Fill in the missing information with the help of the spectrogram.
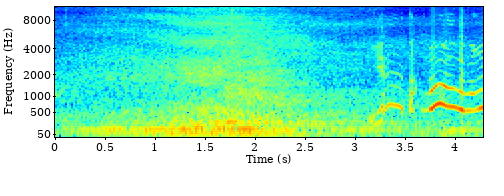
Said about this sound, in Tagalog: May sasakyan!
